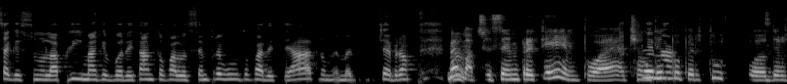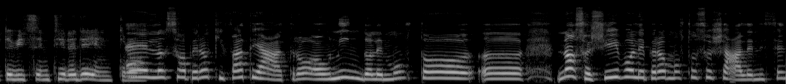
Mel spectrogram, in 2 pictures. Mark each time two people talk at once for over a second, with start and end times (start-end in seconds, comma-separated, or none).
none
